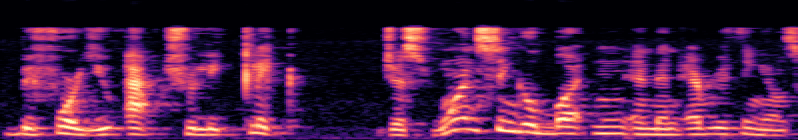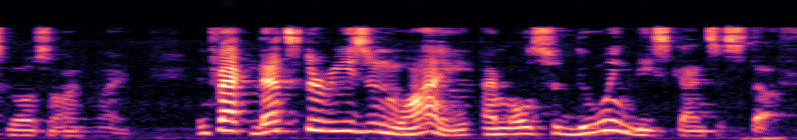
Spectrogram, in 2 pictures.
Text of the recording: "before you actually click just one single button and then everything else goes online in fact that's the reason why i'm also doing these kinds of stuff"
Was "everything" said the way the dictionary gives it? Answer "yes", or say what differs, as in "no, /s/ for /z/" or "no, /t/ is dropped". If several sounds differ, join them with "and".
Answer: yes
